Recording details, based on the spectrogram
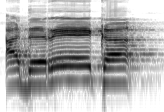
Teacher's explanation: Dan al-imalah al-kubra mendekati kepada kasrah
